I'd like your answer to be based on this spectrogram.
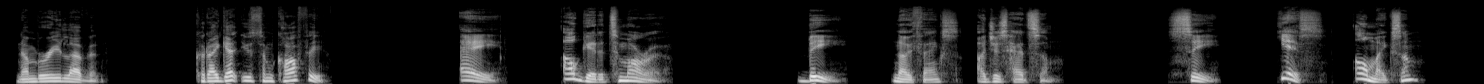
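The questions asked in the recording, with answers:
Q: Could I get you some coffee?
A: B: No thanks, I just had some.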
